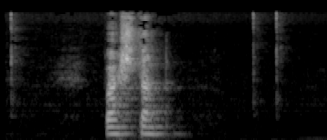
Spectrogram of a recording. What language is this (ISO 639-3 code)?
tur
